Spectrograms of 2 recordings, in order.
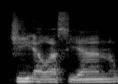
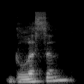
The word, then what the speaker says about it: GLSEN: So next is Koskik et al., which is the National School Survey conducted by GLSEN, or it's pronounced GLSEN, if you want to say that instead of GLSEN.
